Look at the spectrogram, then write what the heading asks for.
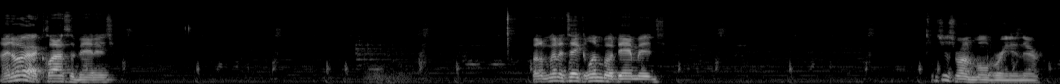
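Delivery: chewing close to the mic, mouth full. Commenting on your game move, you talk while chewing into the mic. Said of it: "I'm sorry for chewing in the mic".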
